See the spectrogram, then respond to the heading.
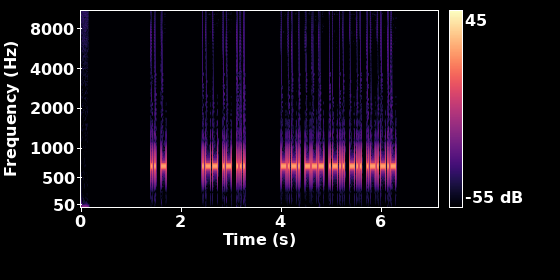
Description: Morse code, heard as a keyed tone, about 36 wpm, 700 Hz. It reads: IT WAS COLD.
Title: 3x Word-Spacing - Sentences from Top 400 Words - 35wpm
